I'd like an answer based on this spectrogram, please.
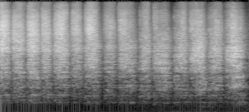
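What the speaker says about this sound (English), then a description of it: "Make myself a little polishing block and then kind of rub that edge." A folded polishing block rubs back and forth along the edge of skateboard grip tape, giving a steady run of about fourteen rhythmic, raspy sanding strokes, close and fairly loud, with no talking.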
